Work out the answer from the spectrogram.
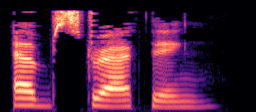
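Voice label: "abstracting", English, British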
